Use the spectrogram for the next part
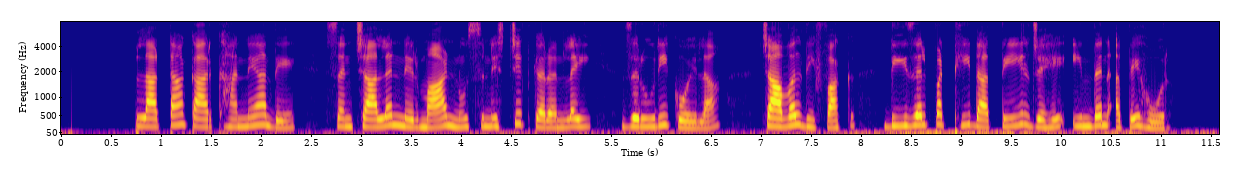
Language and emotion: Punjabi, neutral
